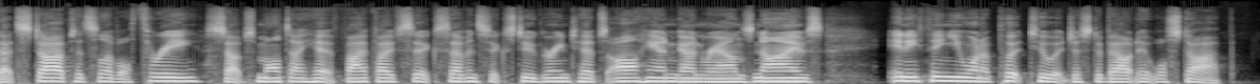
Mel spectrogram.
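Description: In a very clean recording with a silent background, a woman with a plain, everyday voice speaks at a moderate pace, her fairly low pitch and fairly even intonation captured in a dry, close sound with no echo. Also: hardly any pauses. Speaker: co-host. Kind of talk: casual chat. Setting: outdoors.

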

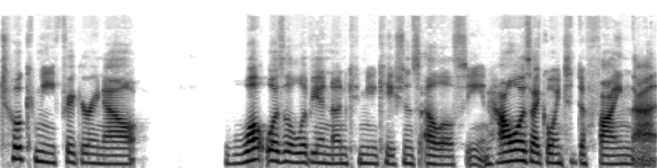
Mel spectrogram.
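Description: Recorded very cleanly with a silent background and a dry, close sound with no echo, a woman with an unremarkable speaking voice and an American accent talks at a moderate pace and fairly low pitch with ordinary pitch variation. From US, Washington State. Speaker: retired army officer and communications executive. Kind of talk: interview.

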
